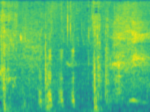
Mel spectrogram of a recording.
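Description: Oars working a rowboat through water, with a low knock at each stroke about every three quarters of a second.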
